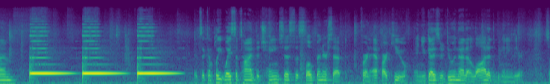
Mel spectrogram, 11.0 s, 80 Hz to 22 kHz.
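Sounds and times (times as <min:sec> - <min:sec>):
ringing musical note: 0:00.6 - 0:03.7.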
